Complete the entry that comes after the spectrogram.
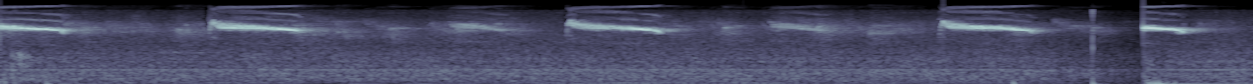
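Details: A young Swinhoe's white-eye, possibly injured, released and hopping back and forth on garage beams as its parents chase it with red berries; clear, thin, downslurred notes repeat roughly once a second, each briefly ringing with overtones.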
